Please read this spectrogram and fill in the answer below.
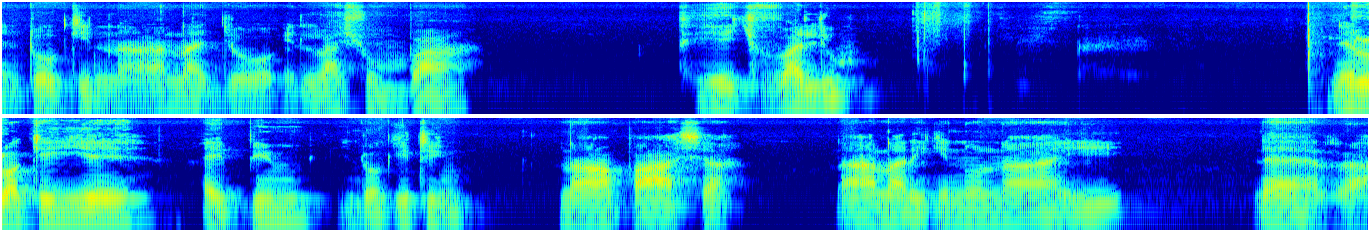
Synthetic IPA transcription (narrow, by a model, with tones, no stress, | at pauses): nto˦ki˨na˨˦na˨d͡ʒɔ˨ɪ˨la˦ʃu˦mba˦ | tʰe˨he˦t͡ʃva˦lju˦ | ne˦lwa˨ke˦i˦e˦ | a˨i˨pi˦mi˨ndɔ˨ki˦ti˦˨ŋ | na˦pa˦ʃa˨ | na˨˦na˨ɾi˨ki˦nɔ˦na˦i˦ | nɛ˦˨ɾa˨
